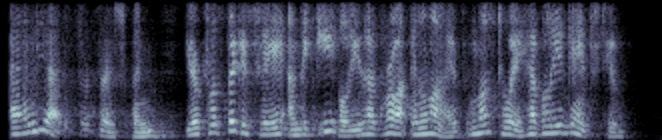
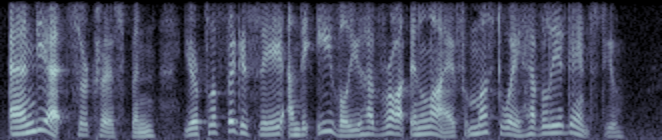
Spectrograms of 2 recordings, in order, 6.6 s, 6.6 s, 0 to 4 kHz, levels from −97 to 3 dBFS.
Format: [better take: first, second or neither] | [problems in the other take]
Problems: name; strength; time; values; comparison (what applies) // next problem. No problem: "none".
second | noise reduction (neural mask model DeepFilterNet 3)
